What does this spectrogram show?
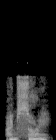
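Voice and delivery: hushed, almost whispered. Hero answers the chambermaid's account of a death, in a near whisper. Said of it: "her voice now little more than a whisper".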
